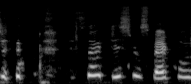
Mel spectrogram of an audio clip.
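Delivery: high, drawn-out mock Scottish accent. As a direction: imitate her complaint in a Scottish accent. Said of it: "in a Scottish accent".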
